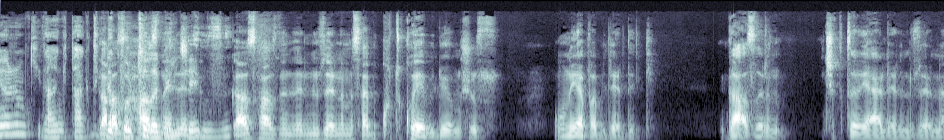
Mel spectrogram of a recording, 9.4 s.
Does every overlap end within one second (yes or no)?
no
